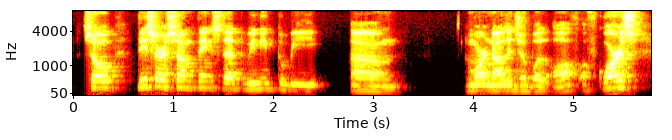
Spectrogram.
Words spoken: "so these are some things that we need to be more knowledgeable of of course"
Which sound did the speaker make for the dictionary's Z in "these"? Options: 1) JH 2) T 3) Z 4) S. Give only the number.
4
